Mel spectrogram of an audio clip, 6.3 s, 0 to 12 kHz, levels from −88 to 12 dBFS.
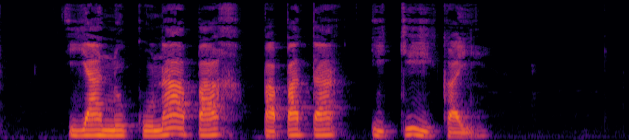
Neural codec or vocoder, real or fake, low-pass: none; real; 10.8 kHz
